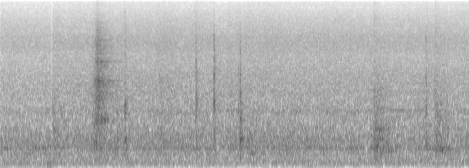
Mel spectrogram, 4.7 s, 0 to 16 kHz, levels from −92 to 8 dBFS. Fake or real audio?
real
